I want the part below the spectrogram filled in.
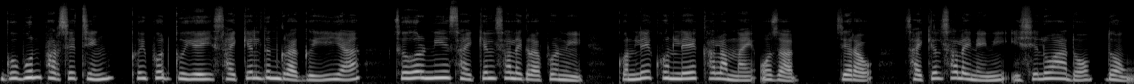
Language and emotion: Bodo, neutral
